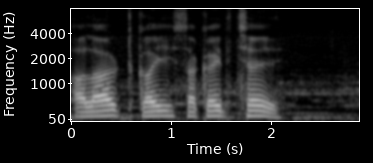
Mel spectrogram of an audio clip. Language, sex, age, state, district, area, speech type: Maithili, male, 45-60, Bihar, Madhubani, rural, read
